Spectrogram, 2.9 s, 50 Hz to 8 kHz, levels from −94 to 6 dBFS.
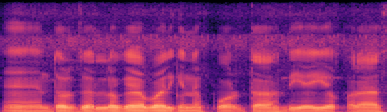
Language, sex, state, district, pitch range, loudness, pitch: Bengali, male, Tripura, Unakoti, 95-100 Hz, -17 LUFS, 100 Hz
